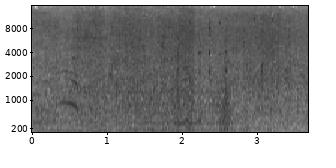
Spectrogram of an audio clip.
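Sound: garbage truck collecting trash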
